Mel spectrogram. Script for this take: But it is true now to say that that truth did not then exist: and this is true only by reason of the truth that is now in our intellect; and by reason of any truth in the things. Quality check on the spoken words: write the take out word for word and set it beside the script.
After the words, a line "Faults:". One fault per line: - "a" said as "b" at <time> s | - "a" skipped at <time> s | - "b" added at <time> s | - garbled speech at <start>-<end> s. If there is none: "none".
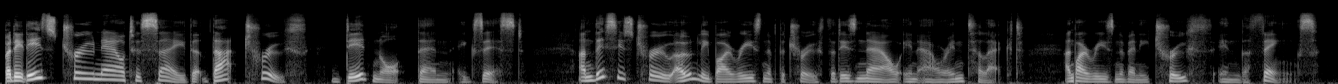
But it is true now to say that that truth did not then exist: and this is true only by reason of the truth that is now in our intellect; and by reason of any truth in the things.
Faults:
none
